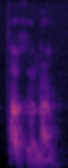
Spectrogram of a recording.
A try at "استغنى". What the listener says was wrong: long vowel at the end.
